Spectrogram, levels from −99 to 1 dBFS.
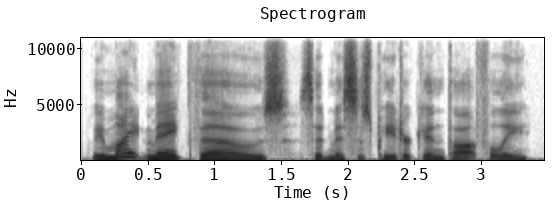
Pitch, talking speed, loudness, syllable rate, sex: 190 Hz, 140 wpm, -19 LUFS, 4.1 syllables/s, female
